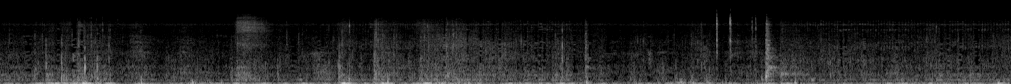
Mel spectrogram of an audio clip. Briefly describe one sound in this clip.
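Bicycle tyres roll and crunch over rough rock and dirt.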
